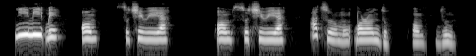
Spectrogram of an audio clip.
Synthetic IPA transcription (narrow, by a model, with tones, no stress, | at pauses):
ni˦mi˦i˦k͡pe˦ | ɔ˦m̩˦ | sʊ˦t͡ʃɪ˦ɾi˦ja˦ | ɔ˦m̩˦sʊ˦t͡ʃi˦ɾi˦ja˦ | a̰˦tʊ˨ɾʊ˨m̩˨ŋ͡m̩˨k͡pɔ˦ɾɔ˦n̩˦dʊ˨ | ɔ˨m̩˦du˦m̩˨˦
